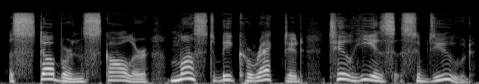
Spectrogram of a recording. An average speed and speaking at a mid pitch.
No: slow, 125 wpm; medium, 170 Hz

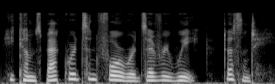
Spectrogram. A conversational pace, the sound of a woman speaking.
Yes: average, 175 wpm; female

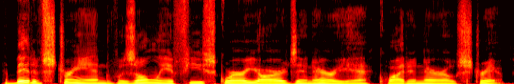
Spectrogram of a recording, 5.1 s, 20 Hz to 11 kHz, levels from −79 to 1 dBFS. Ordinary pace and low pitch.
No: average, 185 wpm; medium, 160 Hz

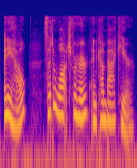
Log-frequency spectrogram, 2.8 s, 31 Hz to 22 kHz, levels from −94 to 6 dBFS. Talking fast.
Yes: fast, 220 wpm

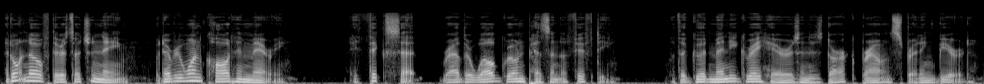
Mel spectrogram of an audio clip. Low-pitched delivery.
Yes: low, 115 Hz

